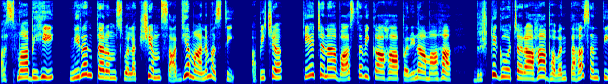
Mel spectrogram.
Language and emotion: Sanskrit, happy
